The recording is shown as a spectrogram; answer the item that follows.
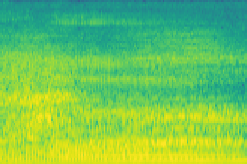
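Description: A male voice chanting a Buddhist recitation, holding one long, steady note.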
